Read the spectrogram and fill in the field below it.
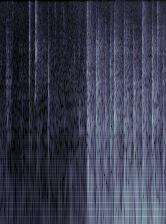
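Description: A few light clicks and taps, then a sustained burst of rattling and clattering as the handles of an apartment's doors are jiggled and tried, the latches knocking against locked doors.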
